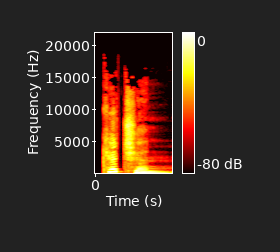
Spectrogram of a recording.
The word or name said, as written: kitchen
